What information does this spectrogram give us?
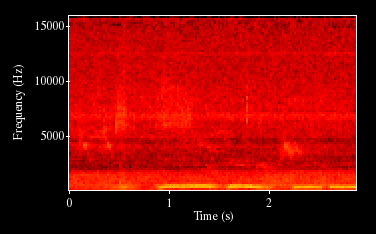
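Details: Common wood pigeon, known in southeast England as the culver, giving soft low hoarse coos around the pitch of a hum, four phrases in under three seconds with slight rising then falling shape, over quiet background hiss.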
